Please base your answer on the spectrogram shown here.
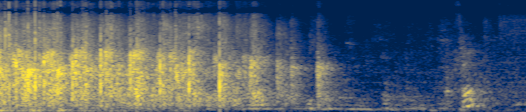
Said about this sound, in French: Un applaudissement pour vous.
